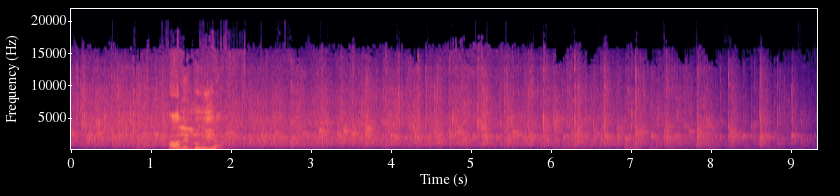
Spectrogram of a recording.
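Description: Church congregation applauding during a sermon, a brief burst of clapping with a short sung or shouted exclamation over it, then a steady wash of crowd noise and scattered clapping carrying on under murmuring voices.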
